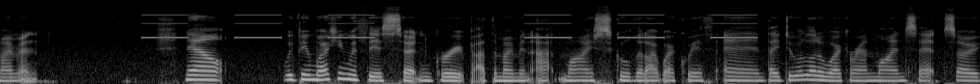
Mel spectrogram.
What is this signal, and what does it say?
Alarm pattern, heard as an alarm's beeps, played twice, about 3500 Hz, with speech in English. Temporal three. Smoke or fire, evacuate.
